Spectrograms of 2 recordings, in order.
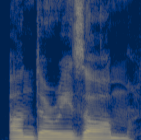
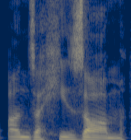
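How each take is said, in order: First: The h is dropped; the r links on. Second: The h in 'his' is clearly pronounced. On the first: "if you drop the h consonant... So you get a link" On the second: "usually you will say under under under his arm"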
